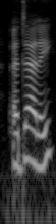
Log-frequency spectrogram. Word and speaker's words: Adélie: Adélie. – The Adèle penguin. – It's spelled A-D-E with an apostrophe L-I-E. – Adélie. All I hear is Adèle.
